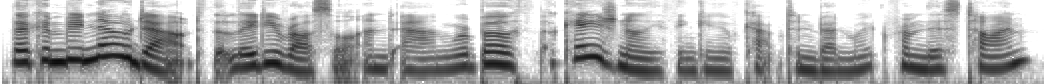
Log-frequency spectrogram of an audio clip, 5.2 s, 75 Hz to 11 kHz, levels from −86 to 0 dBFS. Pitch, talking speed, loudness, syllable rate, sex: 225 Hz, 230 wpm, -17 LUFS, 6.4 syllables/s, female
